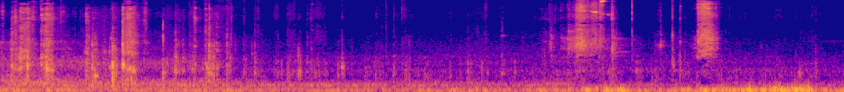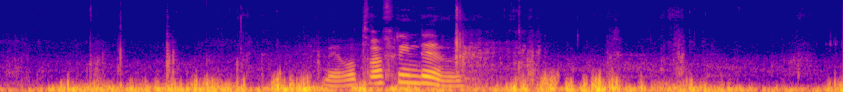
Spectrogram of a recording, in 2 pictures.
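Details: Friesian horses in a pasture, where mares meet young Friesians recently moved there: a single quavering, wavering whinny lasting about a second near the middle, over heavy low rumbling noise, with people talking at the start.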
